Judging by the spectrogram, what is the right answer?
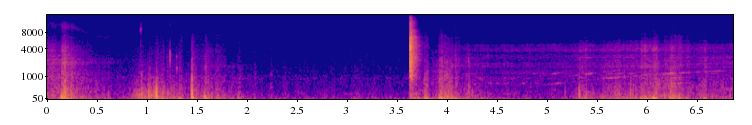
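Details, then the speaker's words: Macintosh SE at first power-on after reassembly during restoration: handling clunks, switch click, then soft rising whir of the cooling fan spinning up normally; drive light comes on but screen initially blank. "i hear the fan spinning up the drive light is coming on but nothing on the screen"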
